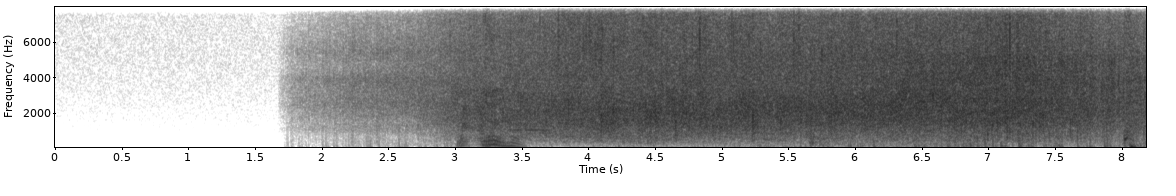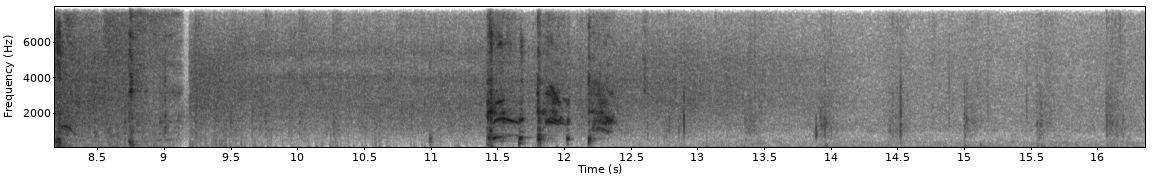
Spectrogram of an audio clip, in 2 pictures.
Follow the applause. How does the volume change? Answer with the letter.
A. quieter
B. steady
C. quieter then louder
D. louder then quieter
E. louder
A.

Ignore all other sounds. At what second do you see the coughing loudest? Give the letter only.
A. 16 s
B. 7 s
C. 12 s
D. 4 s
C.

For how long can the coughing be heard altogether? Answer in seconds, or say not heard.
3 s.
